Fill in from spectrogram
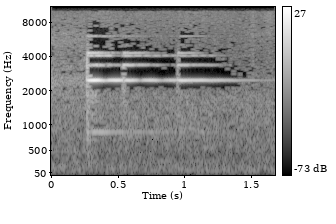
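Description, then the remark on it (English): A doorbell rings with a bright metallic chime, struck a few times in quick succession, its clear tone sustaining and slowly fading over a quiet background, with no voices. “Here's the bell.”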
